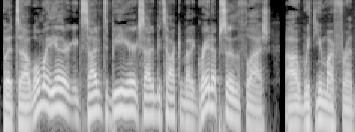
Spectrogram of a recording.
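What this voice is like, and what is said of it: Deep, hoarse voice from a cold. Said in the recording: “I don't normally sound like this. ... What, like Barry White? ... I've been sounding something like if Savitar was wearing a Darth Vader mask ... I've been fighting off the crud ... pardon my lack of voice”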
